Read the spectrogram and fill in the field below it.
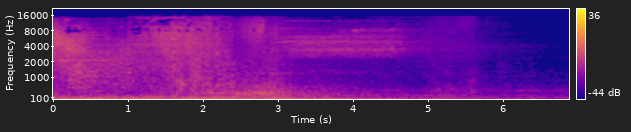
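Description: A loud explosion roars and rumbles, then slowly fades.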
